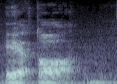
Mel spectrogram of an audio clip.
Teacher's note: The only one that's slightly weird is the masdar of a verb with a missing final consonant, because of course it follows the same pattern as idrab and i'lan, but since there's no final consonant, you end with this abrupt ending, represented by a hamza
